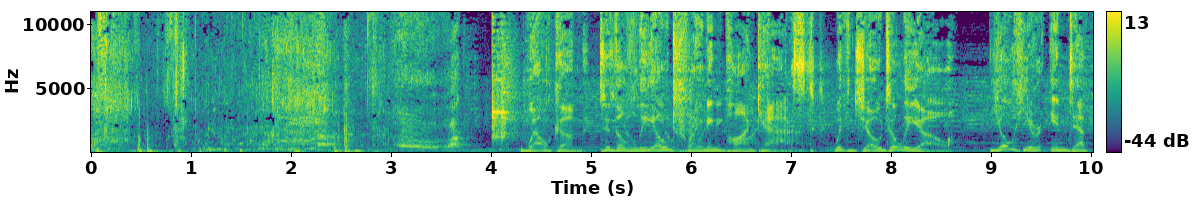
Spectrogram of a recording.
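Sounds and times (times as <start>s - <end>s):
water sloshing around boat: 0.0s - 4.0s.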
